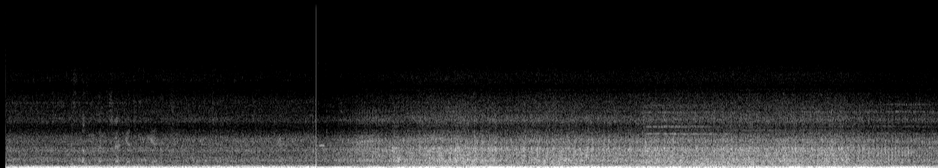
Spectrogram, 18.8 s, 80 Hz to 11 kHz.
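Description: Cessna 172's engine and propeller running on the ground during the pre-takeoff run-up. It runs steadily, is brought up to a higher, louder run-up speed about six to eight seconds in, and is held there for the magneto and carburettor heat checks.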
